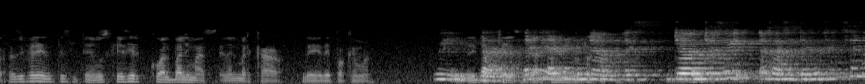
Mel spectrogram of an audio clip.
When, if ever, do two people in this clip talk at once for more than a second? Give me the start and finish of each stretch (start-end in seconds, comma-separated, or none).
4.7-6.2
